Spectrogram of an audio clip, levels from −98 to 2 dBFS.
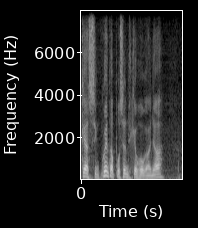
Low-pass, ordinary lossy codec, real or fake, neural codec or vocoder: none; none; real; none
